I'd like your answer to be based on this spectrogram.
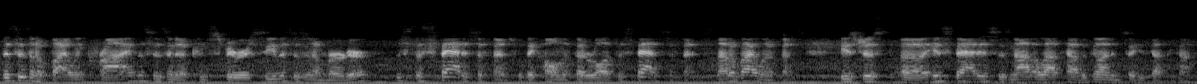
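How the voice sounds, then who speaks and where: In noisy, dull, distant replayed audio, a man with a mid-range, sharp-toned voice talks fast. He's a legal commentator giving a conversational, step-by-step explainer in brief, emphatic phrases.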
